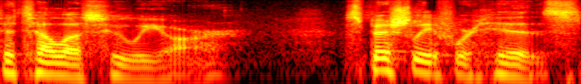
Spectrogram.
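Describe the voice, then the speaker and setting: Noticeable background noise runs under a man's moderately paced speech. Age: 40s. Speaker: pastor. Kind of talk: sermon. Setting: church.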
